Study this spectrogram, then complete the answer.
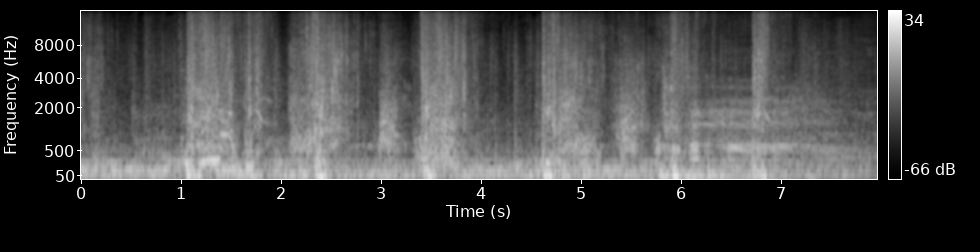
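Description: A club strikes an animal with heavy thuds.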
